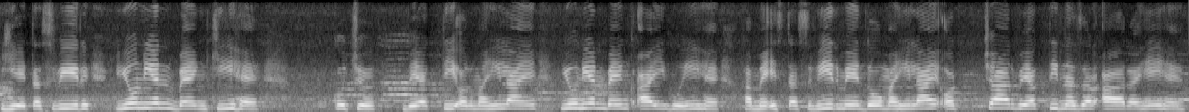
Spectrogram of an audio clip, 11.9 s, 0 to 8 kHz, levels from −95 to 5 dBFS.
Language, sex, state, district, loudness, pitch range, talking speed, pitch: Hindi, female, Maharashtra, Pune, -13 LUFS, 255-290 Hz, 145 wpm, 275 Hz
